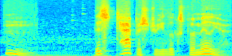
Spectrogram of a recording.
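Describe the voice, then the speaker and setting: A man's voice: medium pitch, big pitch swings, measured pace, a bit bright. A man playing an earnest, polite young heroic prince in a video game, speaking in a courteous, theatrical way. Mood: puzzled, polite. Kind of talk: video game hero acting. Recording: game audio under music.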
